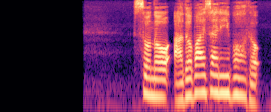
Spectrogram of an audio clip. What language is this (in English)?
Japanese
